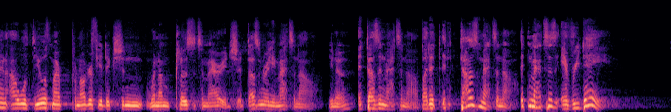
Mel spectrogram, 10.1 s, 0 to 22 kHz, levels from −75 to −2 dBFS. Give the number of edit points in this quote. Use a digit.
3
